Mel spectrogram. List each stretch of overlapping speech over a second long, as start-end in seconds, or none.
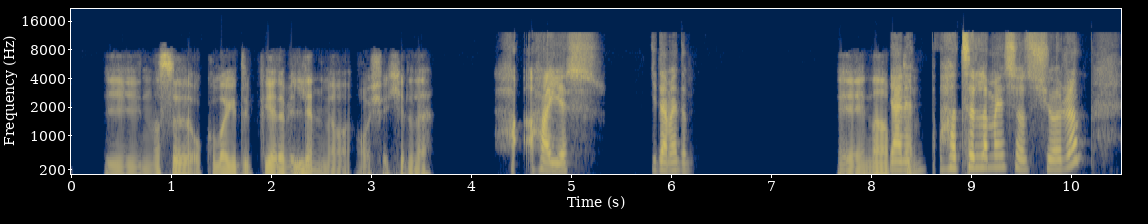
none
